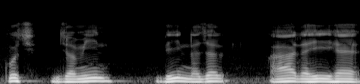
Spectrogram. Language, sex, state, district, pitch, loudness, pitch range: Hindi, male, Bihar, Patna, 140 Hz, -12 LUFS, 130-150 Hz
